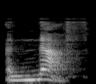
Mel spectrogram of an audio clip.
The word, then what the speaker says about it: enough: on the board is enough, enough. Now it's showing you up above how those letters are actually sounded out phonetically. But I want you to notice that the GH has an F sound.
